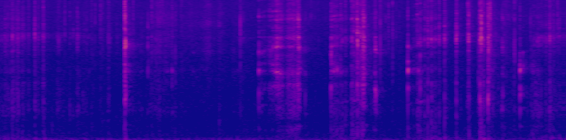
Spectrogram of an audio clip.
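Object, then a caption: Bar of soap shaved with a small metal blade. A small metal blade shaves thin curls from the face of a dry, solid, rounded rectangular pink bar of soap, about palm-sized and held in one hand. The sound is a quiet, dry, raspy scraping with bright crackles and sharp ticks, plus a few louder snaps as curls break away.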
